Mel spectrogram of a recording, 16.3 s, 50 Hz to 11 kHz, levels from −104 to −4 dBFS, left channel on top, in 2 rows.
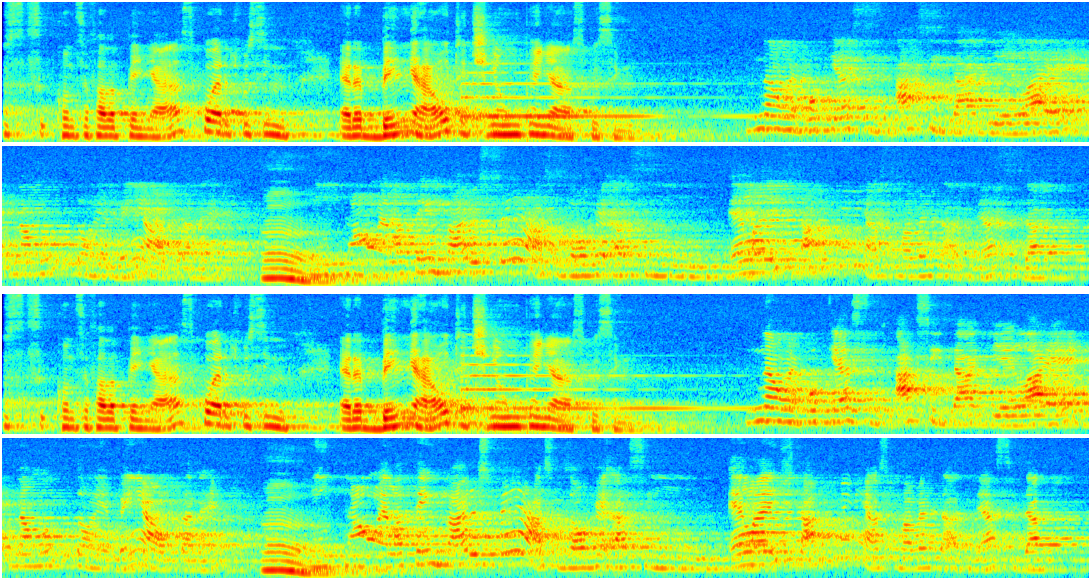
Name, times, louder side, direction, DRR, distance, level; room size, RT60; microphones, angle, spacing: voice 1, 0.0-4.8 10.1-10.6, equal, ahead, 0.9 m, -19 dB
Piano, 3.4-6.4 7.0-7.1 7.8-8.0, left 2 dB, 55° right, 7.6 m, -29 dB
voice 2, 5.6-9.8 10.5-15.9, right 3 dB, 75° right, 4.1 m, -25 dB
27.5 x 23.5 x 5.5 m
head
